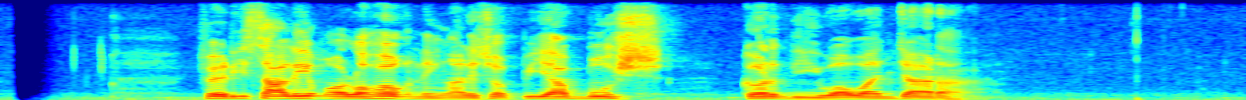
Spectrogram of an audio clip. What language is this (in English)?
Sundanese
